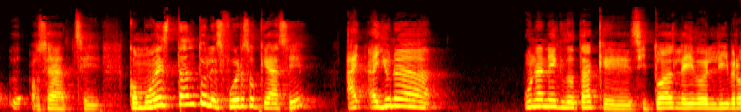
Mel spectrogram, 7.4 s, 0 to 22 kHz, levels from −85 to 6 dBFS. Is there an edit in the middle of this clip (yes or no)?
yes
